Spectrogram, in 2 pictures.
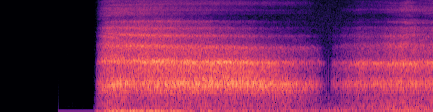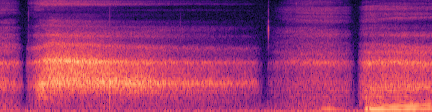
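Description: Heavy, drawn-out breathing, four long breaths with short breaks between them, starting about a second in after silence.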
